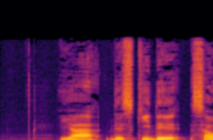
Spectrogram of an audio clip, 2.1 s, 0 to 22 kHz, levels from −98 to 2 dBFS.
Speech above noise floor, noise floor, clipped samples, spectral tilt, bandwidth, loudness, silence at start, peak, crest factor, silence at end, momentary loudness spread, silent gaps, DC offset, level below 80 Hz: 37 dB; -54 dBFS; under 0.1%; -5 dB/octave; 16.5 kHz; -18 LUFS; 0.6 s; -2 dBFS; 18 dB; 0 s; 6 LU; none; under 0.1%; -56 dBFS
